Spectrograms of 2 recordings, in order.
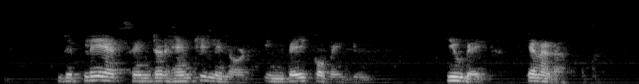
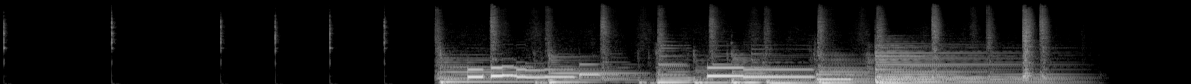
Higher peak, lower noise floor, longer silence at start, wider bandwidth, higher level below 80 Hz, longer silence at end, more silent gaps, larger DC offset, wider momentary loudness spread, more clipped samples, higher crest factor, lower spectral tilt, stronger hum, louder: second, -4 dBFS vs 0 dBFS; second, -65 dBFS vs -87 dBFS; second, 0.6 s vs 4.35 s; second, 7.6 kHz vs 17 kHz; second, -62 dBFS vs -28 dBFS; second, 0.75 s vs 1.2 s; neither; neither; second, 15 LU vs 19 LU; neither; about the same, 22 dB vs 18 dB; about the same, -7.5 dB/octave vs -7.5 dB/octave; neither; second, -23 LUFS vs -16 LUFS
